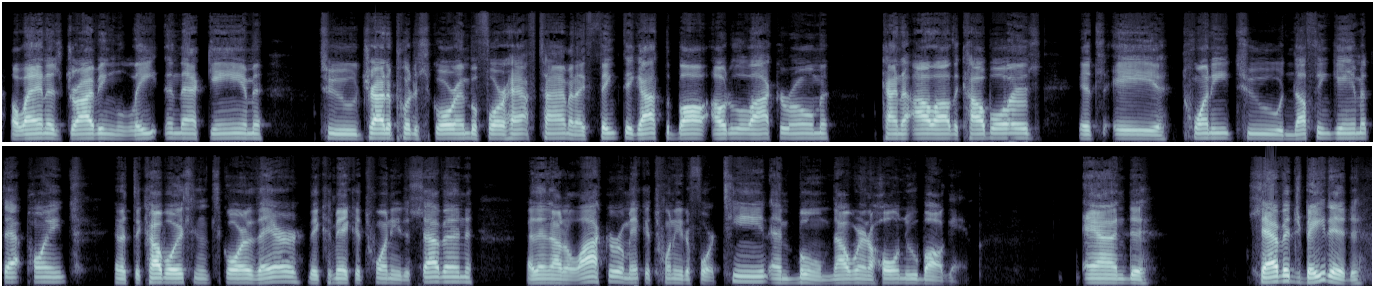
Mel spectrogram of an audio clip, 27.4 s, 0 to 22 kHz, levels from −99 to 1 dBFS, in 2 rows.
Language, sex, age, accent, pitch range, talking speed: English, male, 30-49, American, 115-130 Hz, 175 wpm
